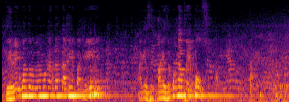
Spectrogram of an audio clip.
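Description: A man sings into a microphone, amplified and close.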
